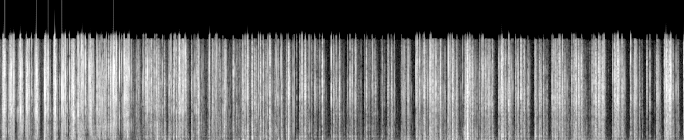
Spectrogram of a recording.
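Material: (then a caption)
Plastic. A long, narrow paint brush set in a clear plastic blister pack on a cardboard card is held upright and tapped and scratched with the fingernails. The result is a fast, irregular stream of crisp, bright clicks and scratchy plastic rustles with almost no low end, each tap dying away almost instantly.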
